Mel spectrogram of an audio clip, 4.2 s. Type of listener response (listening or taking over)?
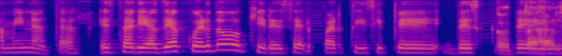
taking over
